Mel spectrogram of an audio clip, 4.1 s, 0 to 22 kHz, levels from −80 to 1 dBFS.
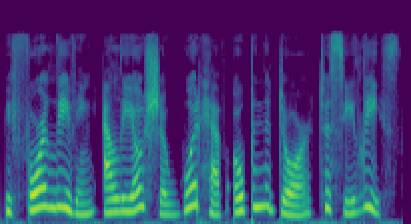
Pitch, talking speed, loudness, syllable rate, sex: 250 Hz, 160 wpm, -17 LUFS, 4.7 syllables/s, female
